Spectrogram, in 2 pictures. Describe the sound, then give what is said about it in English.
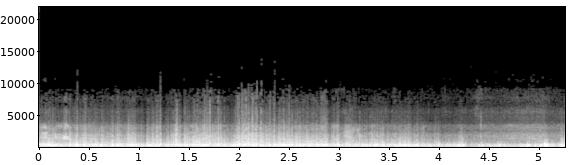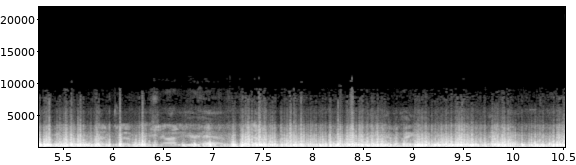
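Wind blows outdoors in a loud, continuous, buffeting roar that rumbles against the microphone without letting up. “Wind won't blow you away?”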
